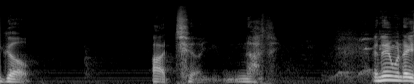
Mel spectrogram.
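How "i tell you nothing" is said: low, very soft, stoic refusal; defiant prisoner. Acted. Captured soldier answers enemy interrogator, low hushed defiance. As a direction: play the tight-lipped captive, quietly.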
